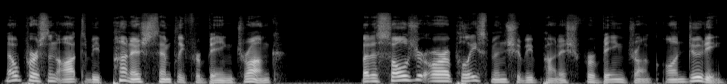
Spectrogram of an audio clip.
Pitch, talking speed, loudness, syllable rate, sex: 120 Hz, 200 wpm, -20 LUFS, 5.5 syllables/s, male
